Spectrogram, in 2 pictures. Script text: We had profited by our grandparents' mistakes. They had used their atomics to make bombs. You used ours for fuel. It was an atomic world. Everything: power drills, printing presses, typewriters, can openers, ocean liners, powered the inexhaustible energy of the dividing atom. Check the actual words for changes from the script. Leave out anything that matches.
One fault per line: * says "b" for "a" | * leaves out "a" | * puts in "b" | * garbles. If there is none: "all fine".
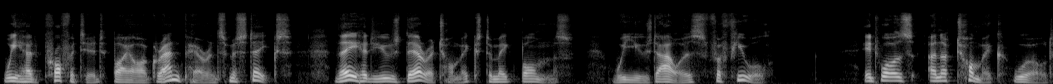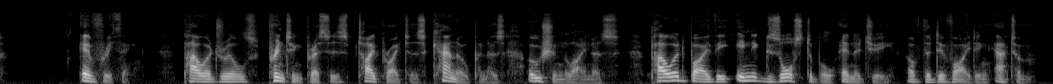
* says "We" for "You"
* puts in "by"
